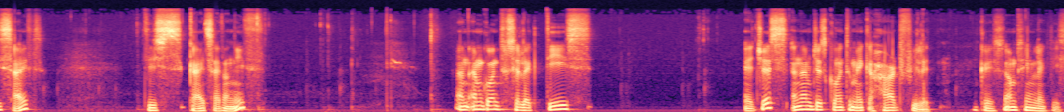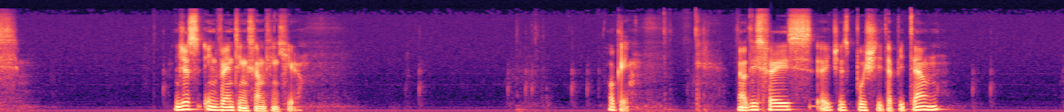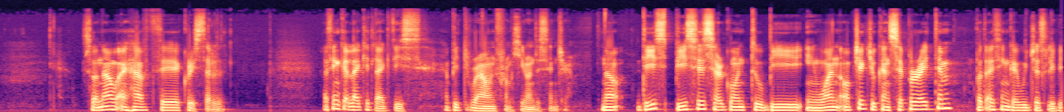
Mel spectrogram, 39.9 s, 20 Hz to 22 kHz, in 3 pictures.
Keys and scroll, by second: 1.7 2, 3.1 x, 4.0 x, 5.3 2, 21.5 3, 34.0 3.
